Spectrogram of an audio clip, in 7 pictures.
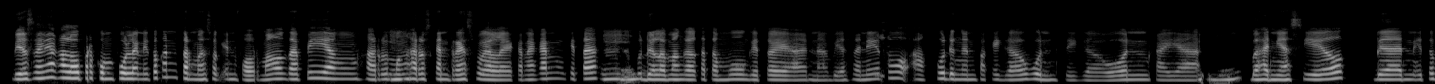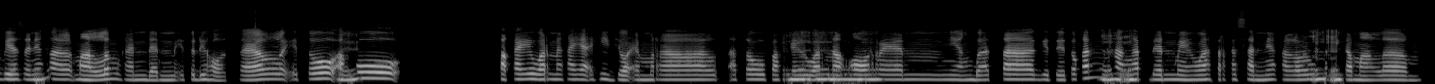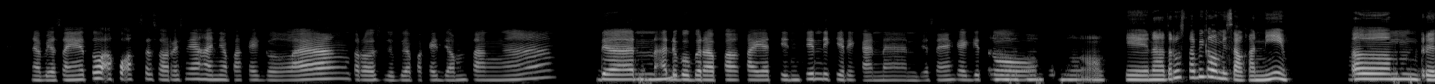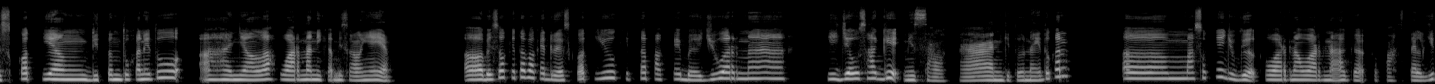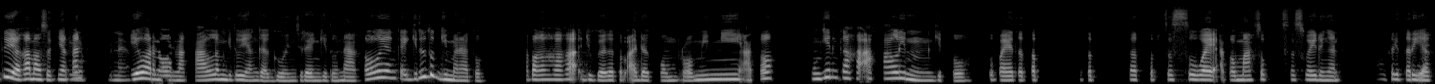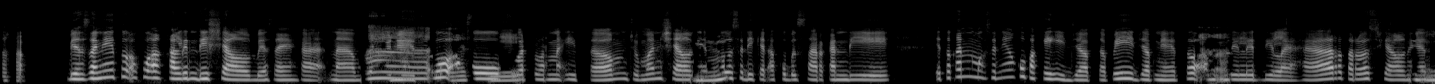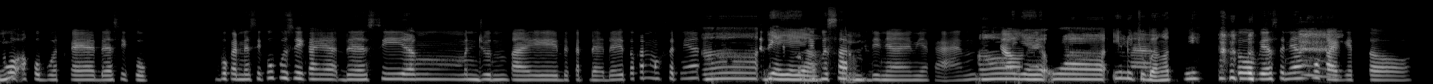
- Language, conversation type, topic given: Indonesian, podcast, Bagaimana kamu memilih pakaian untuk menunjukkan jati dirimu yang sebenarnya?
- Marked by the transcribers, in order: in English: "dress well"; in English: "silk"; in English: "dress code"; in English: "dress code"; chuckle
